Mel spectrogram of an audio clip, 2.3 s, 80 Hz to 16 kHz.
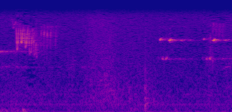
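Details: Stierling's barred warbler calling during a sunrise safari drive on 29 July 2016 amid the morning dawn chorus gives high, clear whistled notes, a quick burst and then several short repeated pips, over a soft natural background hiss.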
